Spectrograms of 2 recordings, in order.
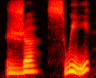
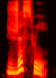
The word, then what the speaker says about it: je suis: Did you notice how the E sound in je pretty much disappears? It's not really je suis, it's more of a quick je suis.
